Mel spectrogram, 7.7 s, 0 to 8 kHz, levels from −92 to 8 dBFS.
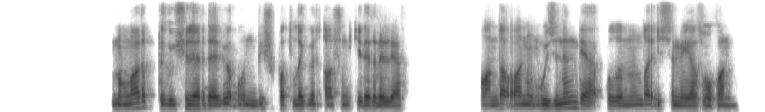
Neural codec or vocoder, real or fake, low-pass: codec, 16 kHz, 2 kbps, X-Codec, HuBERT features, trained on general audio; fake; 7.2 kHz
